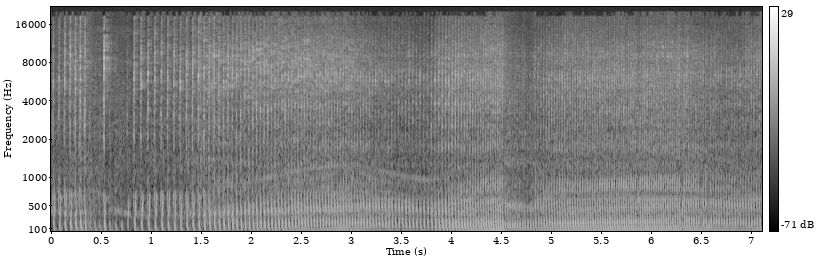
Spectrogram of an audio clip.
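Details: Tecumseh OHH50 single on a vintage Manco American Express go-kart, fresh rebuild, rigged fuel pump, cold icy weather: cranks and catches, then revs rise sluggishly and sag under throttle; bogs off the line and the owner suspects it needs a bigger main jet.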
